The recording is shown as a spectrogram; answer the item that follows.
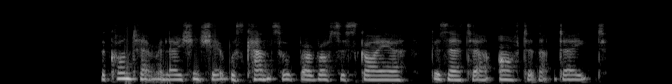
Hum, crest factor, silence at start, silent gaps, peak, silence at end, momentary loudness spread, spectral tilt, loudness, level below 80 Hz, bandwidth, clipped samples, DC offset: none; 18 dB; 1 s; none; -14 dBFS; 0.65 s; 10 LU; -5 dB/octave; -31 LUFS; -70 dBFS; 7.8 kHz; under 0.1%; under 0.1%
